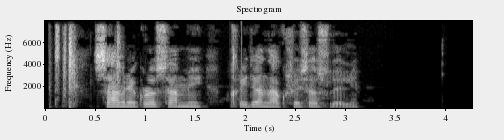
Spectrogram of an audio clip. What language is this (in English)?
Georgian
